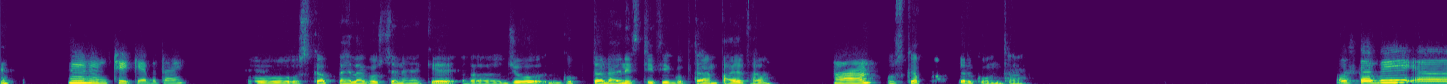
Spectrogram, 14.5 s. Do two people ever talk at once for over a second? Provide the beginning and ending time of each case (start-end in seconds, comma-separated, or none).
none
